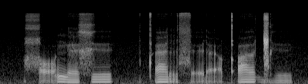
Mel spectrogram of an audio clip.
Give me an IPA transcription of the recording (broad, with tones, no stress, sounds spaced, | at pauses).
χ ɑ̰˧ ŋ ɛ˨ x ɪ˧ | tʼ æ˧ r s ɛ̰˨ ɾ æ̰˨ qʼ ɜ˧ ɡ͡ǁ ɪ˨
